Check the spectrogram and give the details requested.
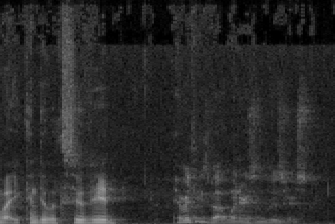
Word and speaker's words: sous vide: So this is my first time having sous vide. Sous vide? Did I pronounce it right? Sous vide.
